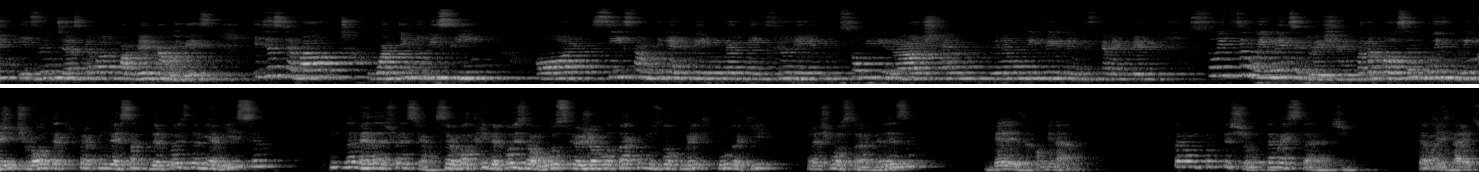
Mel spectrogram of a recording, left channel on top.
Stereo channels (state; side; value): different; both; correlation 0.00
